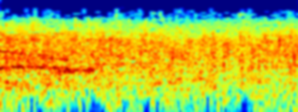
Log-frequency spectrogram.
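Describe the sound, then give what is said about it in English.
A church audience clapping their hands during a service: a dense, steady wash of applause-like clapping with no voices, holding an even level from start to end. “Come on and clap your hands in here.”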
